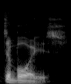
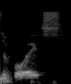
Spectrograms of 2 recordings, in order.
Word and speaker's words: Du Bois: called himself Du Bois. Yeah, that's his name. It's to pronounce Mhm. Du Bois.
